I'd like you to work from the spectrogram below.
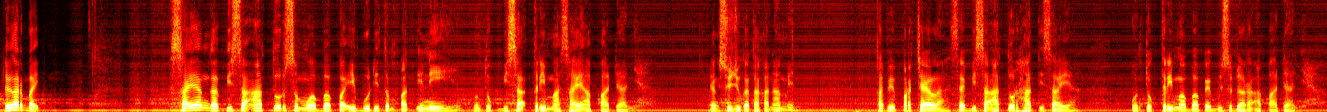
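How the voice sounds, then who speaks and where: A man preaching a sermon to a church congregation, animated and often calling for agreement from the crowd. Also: medium pitch, brisk, slight background noise. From Indonesia. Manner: animated preaching, rising loud on points, softening for prayers. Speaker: pastor. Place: church hall.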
